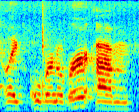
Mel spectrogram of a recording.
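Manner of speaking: usual speaking voice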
